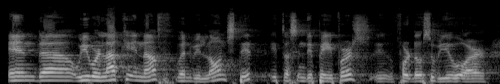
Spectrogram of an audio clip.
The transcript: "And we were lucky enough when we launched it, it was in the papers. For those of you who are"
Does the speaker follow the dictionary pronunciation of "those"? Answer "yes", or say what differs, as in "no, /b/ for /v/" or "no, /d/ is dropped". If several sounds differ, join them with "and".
no, /s/ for /z/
